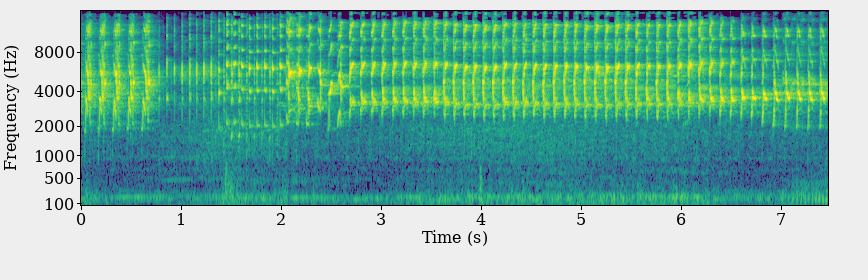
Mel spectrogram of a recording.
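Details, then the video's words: Caged lovebird singing a long 'ngekek' trill, recorded as a master track for training other birds: a fast, buzzy chatter of repeated notes. It starts broken, then runs steadily at about three pulses a second over a low indoor hum. "masteran lovebird ngekek panjang"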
